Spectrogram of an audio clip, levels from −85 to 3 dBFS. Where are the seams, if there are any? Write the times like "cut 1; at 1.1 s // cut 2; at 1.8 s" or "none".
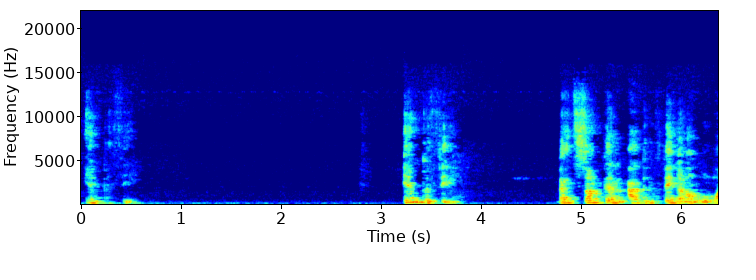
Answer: none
